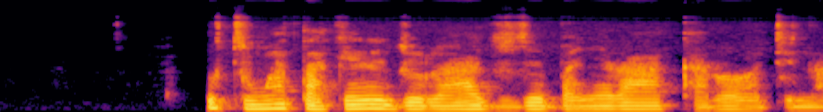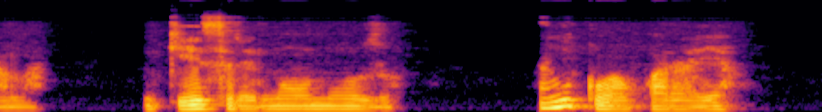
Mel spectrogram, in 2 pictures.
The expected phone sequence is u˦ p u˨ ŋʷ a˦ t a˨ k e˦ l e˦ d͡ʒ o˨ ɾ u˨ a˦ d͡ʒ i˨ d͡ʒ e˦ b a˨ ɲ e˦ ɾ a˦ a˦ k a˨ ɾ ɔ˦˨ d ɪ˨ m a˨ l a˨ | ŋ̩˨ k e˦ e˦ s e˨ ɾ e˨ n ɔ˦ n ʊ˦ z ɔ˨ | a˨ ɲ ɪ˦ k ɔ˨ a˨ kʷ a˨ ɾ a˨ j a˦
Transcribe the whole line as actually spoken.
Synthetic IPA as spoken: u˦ t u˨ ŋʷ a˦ t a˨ k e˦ ɾ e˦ d͡ʒ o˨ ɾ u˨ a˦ d͡ʒ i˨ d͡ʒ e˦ b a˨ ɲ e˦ ɾ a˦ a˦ k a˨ ɾ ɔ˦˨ d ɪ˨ n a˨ l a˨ | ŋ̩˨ k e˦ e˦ s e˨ ɾ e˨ n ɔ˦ n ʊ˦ z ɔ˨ | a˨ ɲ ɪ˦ k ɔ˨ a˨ kʷ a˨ ɾ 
